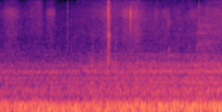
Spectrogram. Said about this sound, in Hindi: और गाड़ी मूव करना शुरू कर दिया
